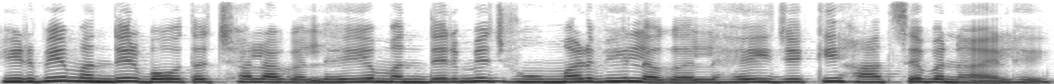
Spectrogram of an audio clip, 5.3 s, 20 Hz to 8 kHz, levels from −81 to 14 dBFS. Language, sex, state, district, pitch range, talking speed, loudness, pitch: Bajjika, female, Bihar, Vaishali, 255-290 Hz, 225 wpm, -11 LUFS, 270 Hz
